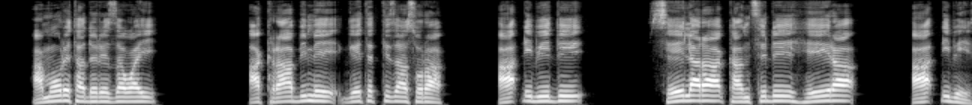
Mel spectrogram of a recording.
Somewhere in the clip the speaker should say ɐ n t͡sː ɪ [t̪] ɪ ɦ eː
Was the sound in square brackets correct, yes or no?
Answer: no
